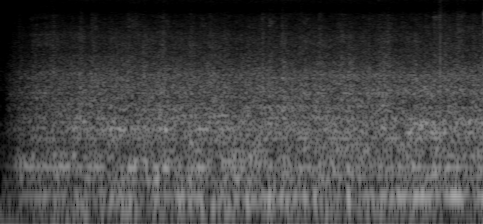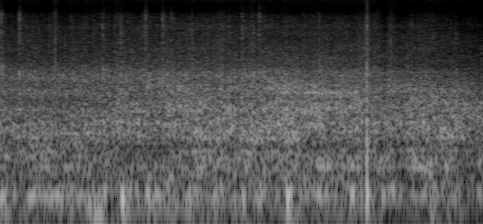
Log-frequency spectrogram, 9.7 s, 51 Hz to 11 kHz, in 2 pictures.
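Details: Hornby R316 LNER Class J83 0-6-0 tank engine model locomotive, made 1997/98: an even, quiet motor whirr with soft rail clicks and no squeal or grinding. Normal smooth running.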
